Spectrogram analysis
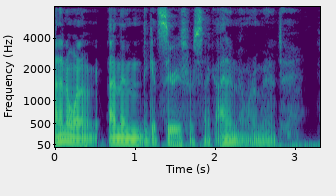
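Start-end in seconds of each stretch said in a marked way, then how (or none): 2.0-2.9 tired, weary, worn-out voice. Getting serious for a second: tired, weary voice. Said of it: "It's a tired sound. A weary sound".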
